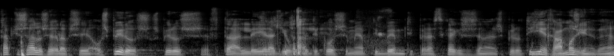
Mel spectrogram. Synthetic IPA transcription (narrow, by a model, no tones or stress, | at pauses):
kɐpçosɐlo̞se̞ɣɾɐpse̞o̞̰spiɾo̞sospiɾo̞se̞̰ft̪ɐle̞ieɾɐceɣo̞θe̞t̪iko̞simiɐpot̪ibe̞mpt̪ipeɾɐst̪i̥kɐce̞sese̞nɐnspiɾo̞t̪iʝixɐmo̞zʝine̞t̪e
